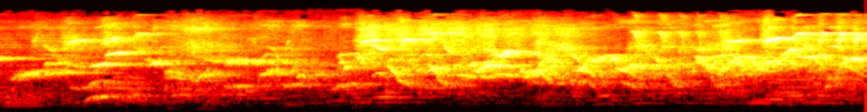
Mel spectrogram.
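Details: White-rumped shama delivering a busy, varied song of piping whistles, trills and scratchy notes, loud throughout, with two particularly intense bursts of rapid phrases.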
